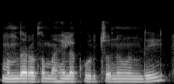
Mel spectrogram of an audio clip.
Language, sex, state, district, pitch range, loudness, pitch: Telugu, male, Telangana, Hyderabad, 135-140 Hz, -17 LUFS, 135 Hz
